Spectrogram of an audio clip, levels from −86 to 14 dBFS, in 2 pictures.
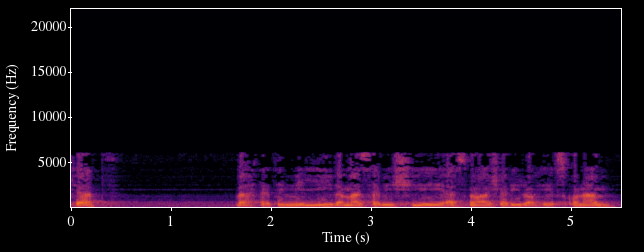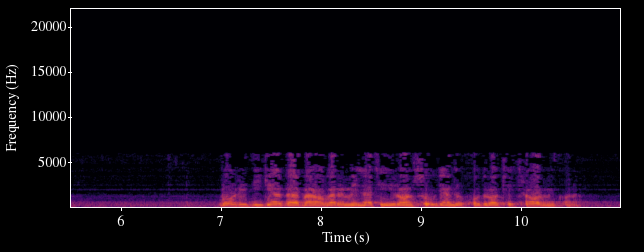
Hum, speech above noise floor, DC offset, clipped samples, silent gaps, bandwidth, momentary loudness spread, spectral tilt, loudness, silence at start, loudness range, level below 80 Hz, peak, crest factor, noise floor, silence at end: none; 24 dB; under 0.1%; under 0.1%; none; 6.4 kHz; 8 LU; -6.5 dB/octave; -25 LUFS; 0 s; 4 LU; -68 dBFS; -8 dBFS; 16 dB; -48 dBFS; 0.1 s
